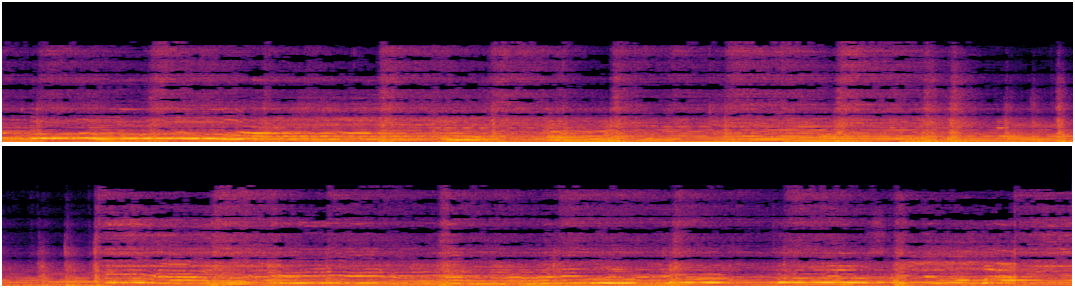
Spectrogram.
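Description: Live rock band playing a song: electric guitar, keyboard and drums, with a lead melody line gliding up and down over them.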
